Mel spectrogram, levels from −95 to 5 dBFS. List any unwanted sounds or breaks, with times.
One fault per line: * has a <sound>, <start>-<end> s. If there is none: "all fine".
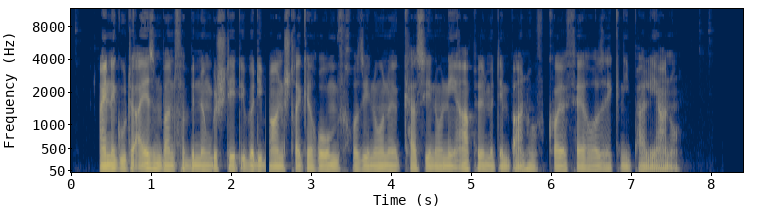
* has a dropout, 2.4-2.5 s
